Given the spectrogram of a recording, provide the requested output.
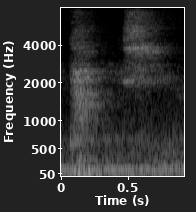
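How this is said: The word is said with soft, gentle intonation. The speaker is addressing the listener with affection. The speaker calls it right. "억양을 부드럽게"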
